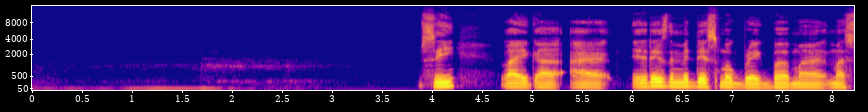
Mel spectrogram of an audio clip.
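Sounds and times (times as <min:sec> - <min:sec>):
car driving past outdoors: 0:00.0 - 0:03.7
speech: 0:03.9 - 0:08.2.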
